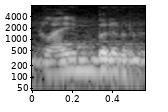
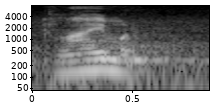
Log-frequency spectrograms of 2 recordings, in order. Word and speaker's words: climber: Bacanya bukan climber ya, meskipun ada B-nya tidak dibaca, climber.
